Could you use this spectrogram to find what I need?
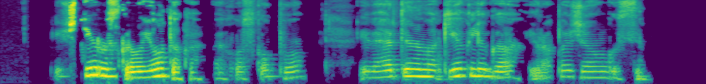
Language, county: Lithuanian, Kaunas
